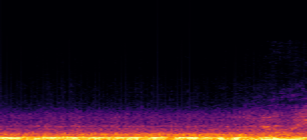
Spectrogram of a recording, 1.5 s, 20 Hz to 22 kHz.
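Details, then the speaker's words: Chevy Camaro SS SLP, manual, driven after 6 months sitting: harsh steady grinding growl from the rear when letting off, also with clutch disengaged; owner suspected throwout bearing or differential, after it stuck in gear; failed differential pinion bearing. "that nasty grinding sound I think it's a throwout bearing I'm not really sure but it's definitely something within a clutch or differential kind of like a grinding and then when I disengage the clutch it also does it as well"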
